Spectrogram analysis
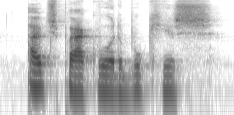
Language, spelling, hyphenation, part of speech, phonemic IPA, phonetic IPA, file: Dutch, uitspraakwoordenboekjes, uit‧spraak‧woor‧den‧boek‧jes, noun, /ˈœy̯tspraːkˌʋoːrdə(n)bukjəs/, [ˈœy̯tspraːkˌʋʊːrdə(m)bukjəs], Nl-uitspraakwoordenboekjes.ogg
- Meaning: plural of uitspraakwoordenboekje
